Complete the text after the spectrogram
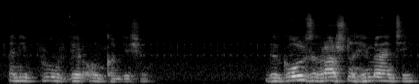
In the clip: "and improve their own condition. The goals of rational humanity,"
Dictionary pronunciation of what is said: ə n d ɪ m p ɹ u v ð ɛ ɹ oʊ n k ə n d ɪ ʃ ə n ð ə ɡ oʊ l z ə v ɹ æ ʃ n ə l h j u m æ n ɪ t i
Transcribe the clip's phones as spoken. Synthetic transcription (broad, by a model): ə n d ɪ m p ɹ u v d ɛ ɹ oʊ n k ə n d ɪ ʃ ə n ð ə ɡ oʊ l z ə v ɹ æ ʃ n ə l h j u m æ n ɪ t i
